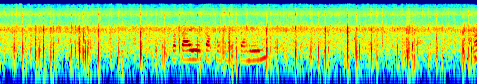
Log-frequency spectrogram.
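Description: Steady heavy rain drums on a surface with dense patters and drips while a person speaks over it, in an outdoor planting setting.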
